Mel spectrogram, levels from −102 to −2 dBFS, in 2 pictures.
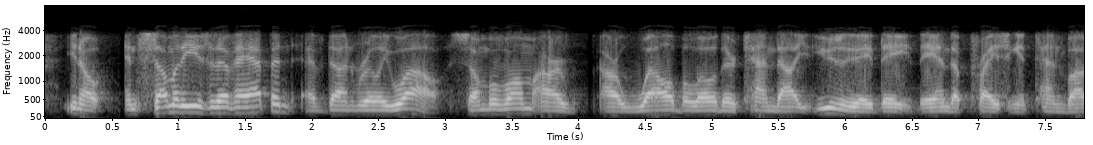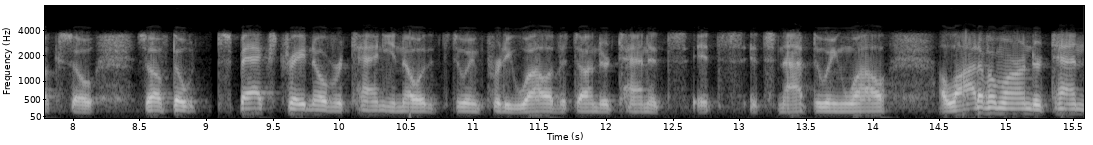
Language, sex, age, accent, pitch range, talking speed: English, male, 40-59, American, 100-120 Hz, 245 wpm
